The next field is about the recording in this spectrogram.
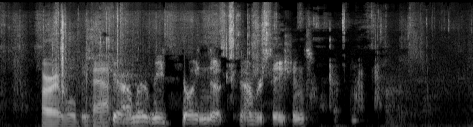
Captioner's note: pat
